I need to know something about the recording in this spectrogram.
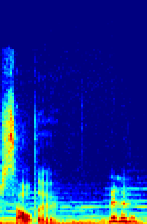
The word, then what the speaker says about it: Celtic: Correct a hard C for Cedric. For Celtic. Oh, correct.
